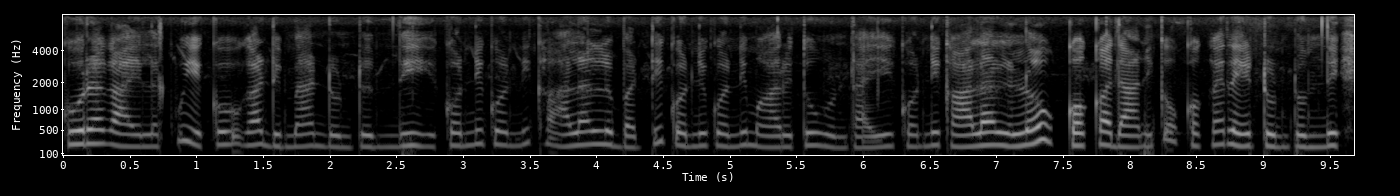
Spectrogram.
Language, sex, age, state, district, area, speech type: Telugu, female, 18-30, Andhra Pradesh, Chittoor, urban, spontaneous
